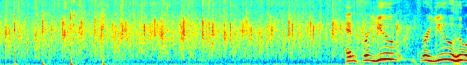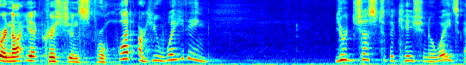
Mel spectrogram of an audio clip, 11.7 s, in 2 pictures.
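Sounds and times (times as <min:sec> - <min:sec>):
audience applause: 0:00.0 - 0:05.5
speech: 0:04.3 - 0:08.5, 0:10.0 - 0:11.6.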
